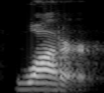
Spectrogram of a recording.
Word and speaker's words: water: of the Olympiad right water water a w sound then the a is in Father w w then a flap T and an R water water in American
